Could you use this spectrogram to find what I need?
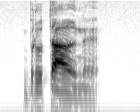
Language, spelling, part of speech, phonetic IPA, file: Polish, brutalny, adjective, [bruˈtalnɨ], Pl-brutalny.ogg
